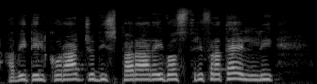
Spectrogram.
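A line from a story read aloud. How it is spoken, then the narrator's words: Young boy shouting. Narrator (Italian): un ragazzetto avvolto in una bandiera tricolore gridava alle guardie nazionali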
